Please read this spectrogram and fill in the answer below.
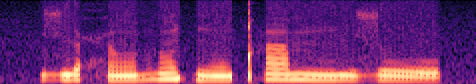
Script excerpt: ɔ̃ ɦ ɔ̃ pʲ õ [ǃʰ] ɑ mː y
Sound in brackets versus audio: correct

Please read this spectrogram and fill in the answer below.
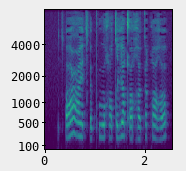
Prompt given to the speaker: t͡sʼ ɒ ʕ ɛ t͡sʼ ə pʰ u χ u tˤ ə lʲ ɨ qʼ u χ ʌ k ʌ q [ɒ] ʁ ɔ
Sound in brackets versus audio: correct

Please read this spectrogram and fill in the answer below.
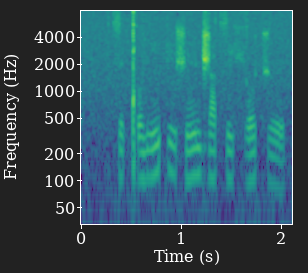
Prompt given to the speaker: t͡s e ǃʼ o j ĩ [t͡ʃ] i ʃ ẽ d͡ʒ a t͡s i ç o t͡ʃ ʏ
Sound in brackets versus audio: incorrect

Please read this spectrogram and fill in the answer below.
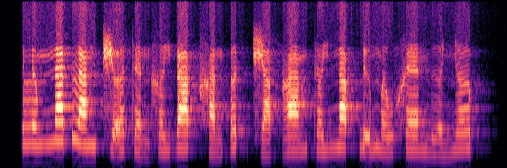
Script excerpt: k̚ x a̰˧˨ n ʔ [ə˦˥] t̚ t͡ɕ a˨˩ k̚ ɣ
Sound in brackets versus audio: correct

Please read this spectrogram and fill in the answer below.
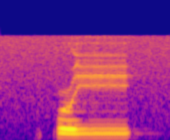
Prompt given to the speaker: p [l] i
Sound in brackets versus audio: incorrect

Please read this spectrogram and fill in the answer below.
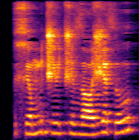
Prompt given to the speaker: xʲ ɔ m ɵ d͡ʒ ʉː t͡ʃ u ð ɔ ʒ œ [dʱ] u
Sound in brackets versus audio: incorrect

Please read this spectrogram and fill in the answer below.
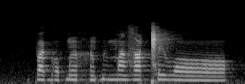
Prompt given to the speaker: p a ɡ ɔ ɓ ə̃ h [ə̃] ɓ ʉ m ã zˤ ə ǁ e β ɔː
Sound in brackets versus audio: correct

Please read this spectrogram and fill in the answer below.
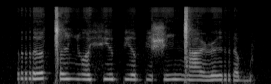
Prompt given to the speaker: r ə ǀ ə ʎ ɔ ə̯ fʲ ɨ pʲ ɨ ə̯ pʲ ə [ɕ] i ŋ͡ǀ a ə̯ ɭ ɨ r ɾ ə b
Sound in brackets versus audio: incorrect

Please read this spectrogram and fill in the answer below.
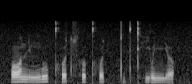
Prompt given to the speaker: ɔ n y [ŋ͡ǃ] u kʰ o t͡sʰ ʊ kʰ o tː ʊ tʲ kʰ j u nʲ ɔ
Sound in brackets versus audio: incorrect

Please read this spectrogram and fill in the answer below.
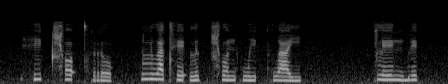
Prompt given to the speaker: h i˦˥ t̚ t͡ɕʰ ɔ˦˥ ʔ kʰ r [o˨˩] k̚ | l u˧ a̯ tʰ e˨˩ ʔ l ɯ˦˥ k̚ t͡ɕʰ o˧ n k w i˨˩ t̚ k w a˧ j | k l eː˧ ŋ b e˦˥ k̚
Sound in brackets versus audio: correct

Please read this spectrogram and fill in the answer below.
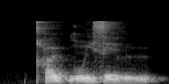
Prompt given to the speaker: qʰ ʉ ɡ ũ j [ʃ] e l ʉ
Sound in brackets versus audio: incorrect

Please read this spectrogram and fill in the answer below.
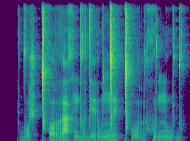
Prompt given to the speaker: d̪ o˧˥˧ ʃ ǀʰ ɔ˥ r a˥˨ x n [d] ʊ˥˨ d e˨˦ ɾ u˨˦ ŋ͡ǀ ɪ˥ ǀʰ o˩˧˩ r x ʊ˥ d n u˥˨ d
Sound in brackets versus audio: correct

